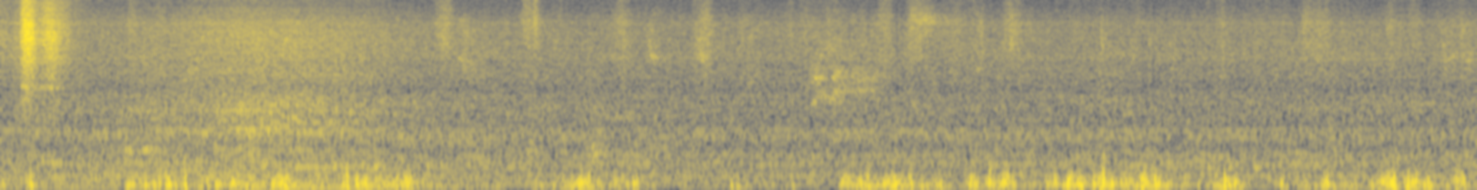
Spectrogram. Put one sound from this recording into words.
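A sponge rubs and pats against skin with soft, rhythmic thumps.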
